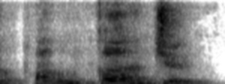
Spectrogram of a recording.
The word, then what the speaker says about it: पंकज: समझ में आ जाएगा ये मैंने बोला पंकज हल्के हल्के बोलो पंकज अं की आवाज आ रही है और अ की बिंदी के जस्ट बाद यहां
